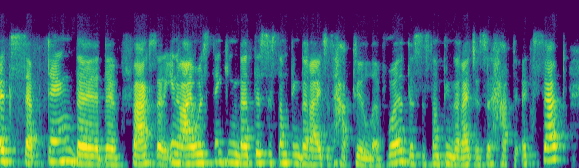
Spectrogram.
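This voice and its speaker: Fairly even intonation in a woman's medium-pitched voice. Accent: non-native. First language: not English. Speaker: panelist. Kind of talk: panel discussion. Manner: halting, many fillers.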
